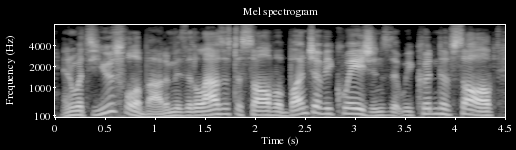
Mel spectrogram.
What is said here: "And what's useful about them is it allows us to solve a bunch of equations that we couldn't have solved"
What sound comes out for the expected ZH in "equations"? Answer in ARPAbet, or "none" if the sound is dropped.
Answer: ZH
